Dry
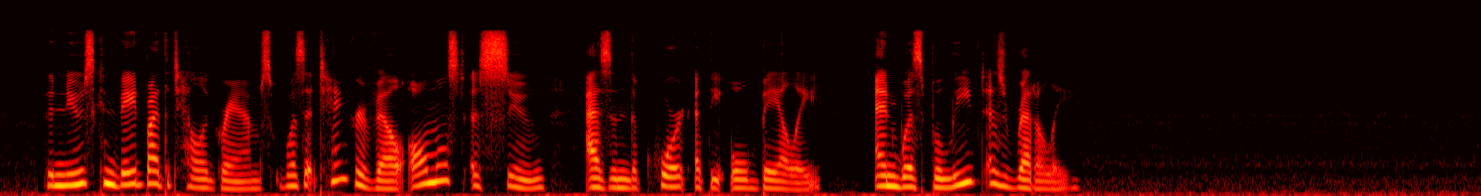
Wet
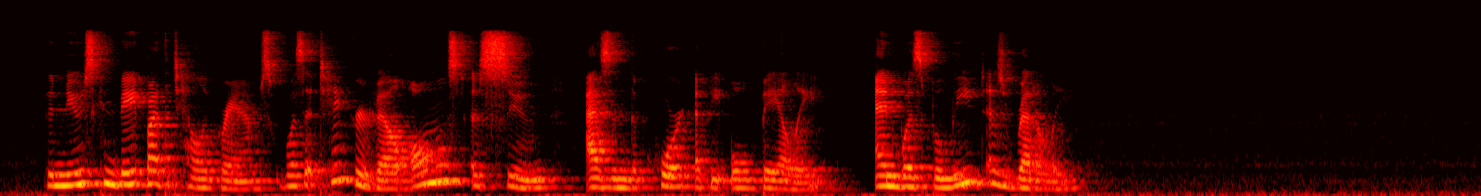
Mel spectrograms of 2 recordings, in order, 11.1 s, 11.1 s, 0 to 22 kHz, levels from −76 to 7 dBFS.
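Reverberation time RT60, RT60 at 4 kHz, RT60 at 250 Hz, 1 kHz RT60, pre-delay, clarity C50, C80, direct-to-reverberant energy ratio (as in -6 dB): 0.60 s, 0.45 s, 0.65 s, 0.50 s, 20 ms, 9.5 dB, 13.0 dB, 5.5 dB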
